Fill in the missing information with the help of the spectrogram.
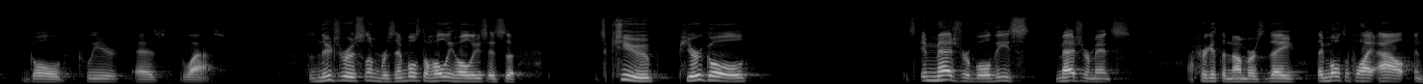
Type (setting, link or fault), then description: setting, large echoing room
